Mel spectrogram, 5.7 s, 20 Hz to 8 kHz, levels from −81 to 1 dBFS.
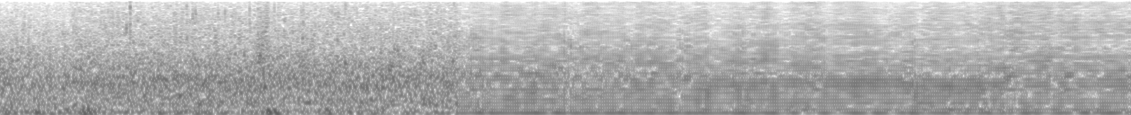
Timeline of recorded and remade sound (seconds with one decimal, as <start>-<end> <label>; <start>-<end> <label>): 0.0-2.3 recorded; 2.3-5.7 remade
